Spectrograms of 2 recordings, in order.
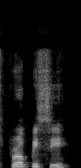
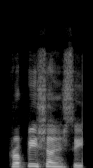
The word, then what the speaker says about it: proficiency: mispronounc mispronouncing proficiency as prophecy instead of proficiency.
